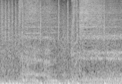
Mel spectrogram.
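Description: Deathcore drumming on a kit with Meinl cymbals, over heavy metal guitars: a fast, continuous run of double-kick bass drum strokes, with a quick cluster of sharp cymbal and snare strikes about a second in.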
